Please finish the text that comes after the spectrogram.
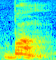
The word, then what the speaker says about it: bomb: pronounced in a word noun B is usually not pronounced when it comes after M at the end of a word so like I mentioned earlier b-o-m-b has B coming after M and so the B is silent don't say bomb rather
